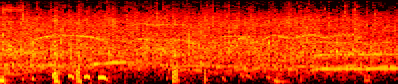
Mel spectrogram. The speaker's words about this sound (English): Everybody's whistling.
